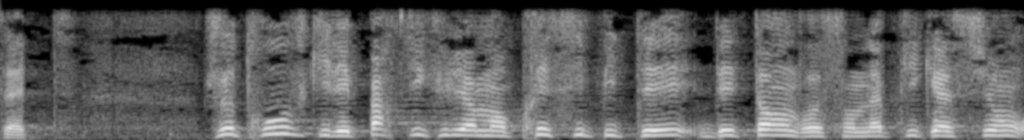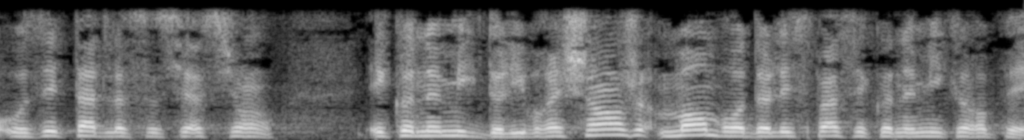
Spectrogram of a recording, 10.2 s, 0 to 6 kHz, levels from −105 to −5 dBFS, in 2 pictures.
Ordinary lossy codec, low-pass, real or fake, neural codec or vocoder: none; 5.4 kHz; fake; vocoder, 44.1 kHz, 128 mel bands every 256 samples, BigVGAN v2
